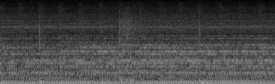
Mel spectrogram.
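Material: Nothing is struck.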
